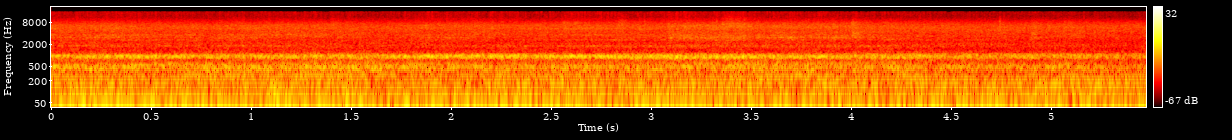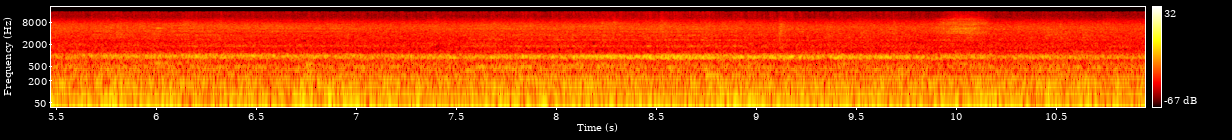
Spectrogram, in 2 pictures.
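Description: Inside a metro train carriage in motion: the steady rumble of the car running on the rails, with a constant whine over it.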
